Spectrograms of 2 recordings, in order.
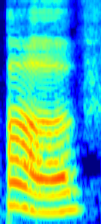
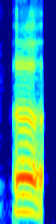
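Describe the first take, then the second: First: 'Of' is said with its full vowel. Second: 'Of' is reduced to a bare schwa sound. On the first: "Instead of of" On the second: "I say uh"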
